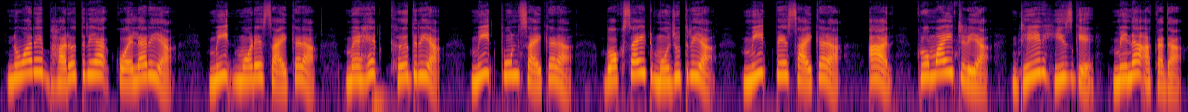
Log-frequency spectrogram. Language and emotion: Santali, neutral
